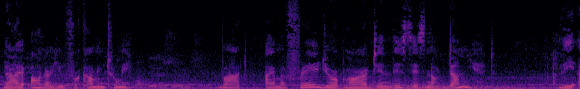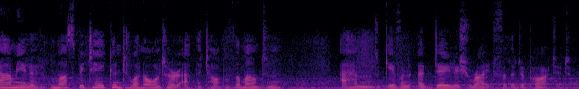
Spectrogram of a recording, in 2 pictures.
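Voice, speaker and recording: An actress playing a wise, cryptic older elf keeper in a fantasy game, speaking in a measured, solemn way. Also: female voice, medium pitch, close to an everyday voice. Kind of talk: fantasy video game acting. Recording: noisy game capture.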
